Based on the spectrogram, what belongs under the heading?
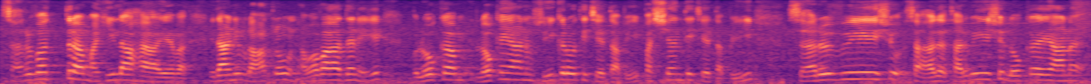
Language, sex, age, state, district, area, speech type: Sanskrit, male, 18-30, Telangana, Hyderabad, urban, spontaneous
